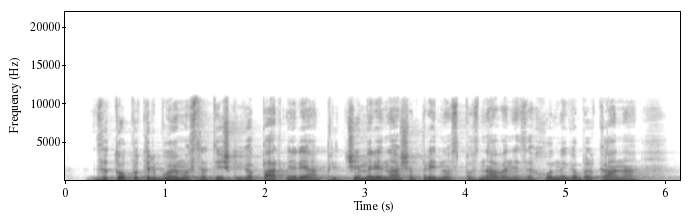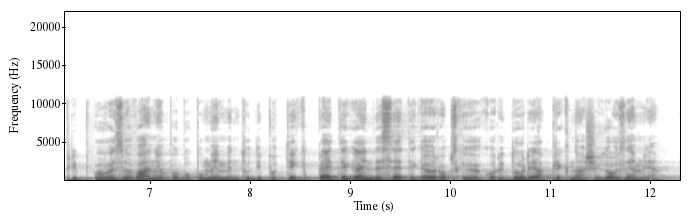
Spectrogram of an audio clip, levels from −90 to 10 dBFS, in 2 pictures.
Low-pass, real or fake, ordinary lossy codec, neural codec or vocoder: 10.8 kHz; real; none; none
